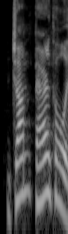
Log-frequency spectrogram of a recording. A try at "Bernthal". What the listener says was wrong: Not exactly. You added an extra E in there. Bernthal.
